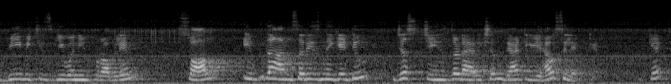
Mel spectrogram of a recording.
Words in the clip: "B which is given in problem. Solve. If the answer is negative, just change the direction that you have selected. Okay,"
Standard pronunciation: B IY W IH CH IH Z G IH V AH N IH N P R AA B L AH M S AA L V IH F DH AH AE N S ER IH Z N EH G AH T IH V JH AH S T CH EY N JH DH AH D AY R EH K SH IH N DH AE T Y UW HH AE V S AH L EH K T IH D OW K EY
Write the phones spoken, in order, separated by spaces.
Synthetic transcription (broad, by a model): B IY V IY CH IH Z G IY V AH N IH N P R AA B L AH M S AA L IH F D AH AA N S ER IH Z N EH G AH T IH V JH AH S T CH EY N JH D AH D AY R EH K SH IH N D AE T Y UW HH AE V S AH L EH K T IH D OW K EY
